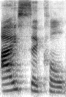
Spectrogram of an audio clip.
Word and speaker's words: icicle: i sickle three syllables in the first syllable i says its name in an open syllable sound out the next syllable with me i sickle two sounds says the second sound in that one and final syllable i said cole silent finally job four okay because all english syllables need to have a written vowel icicle please pick up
